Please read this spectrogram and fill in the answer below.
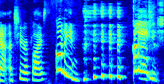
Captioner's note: laughing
